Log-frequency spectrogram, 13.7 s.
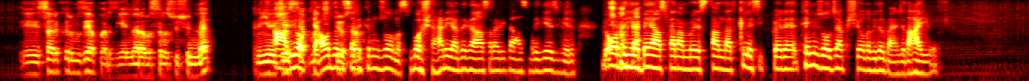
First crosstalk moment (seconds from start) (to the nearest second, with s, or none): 4 s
